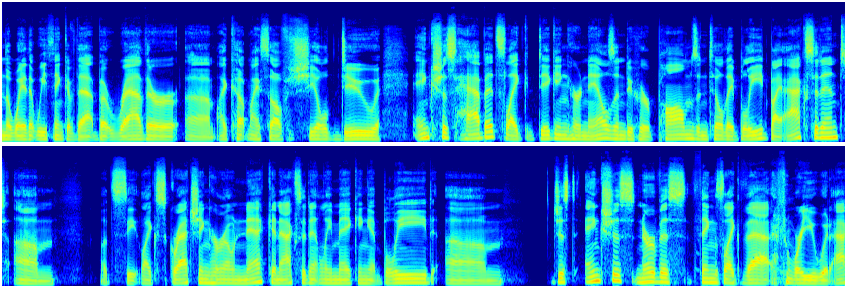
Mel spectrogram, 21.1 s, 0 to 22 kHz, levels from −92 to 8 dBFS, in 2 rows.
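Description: No technical faults are audible anywhere in the speech.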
